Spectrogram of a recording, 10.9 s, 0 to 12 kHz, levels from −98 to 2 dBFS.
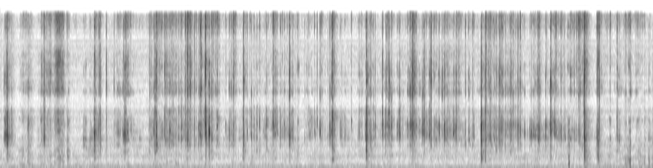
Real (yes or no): no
